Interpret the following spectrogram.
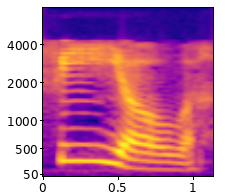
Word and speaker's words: feel: The second example is a word like feel. If you say just the letters that you see, it will sound more like fill or fell. You need to say feel.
